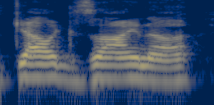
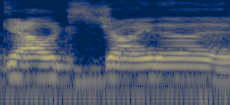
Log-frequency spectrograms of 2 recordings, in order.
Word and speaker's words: Galaxina: uh Pat Patrick said I read it as galaxina rhyming with vagina wait can you say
